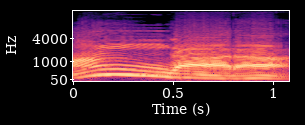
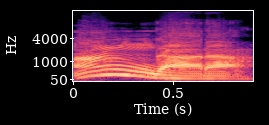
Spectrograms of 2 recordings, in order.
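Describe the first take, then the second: No difference in how they are said.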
